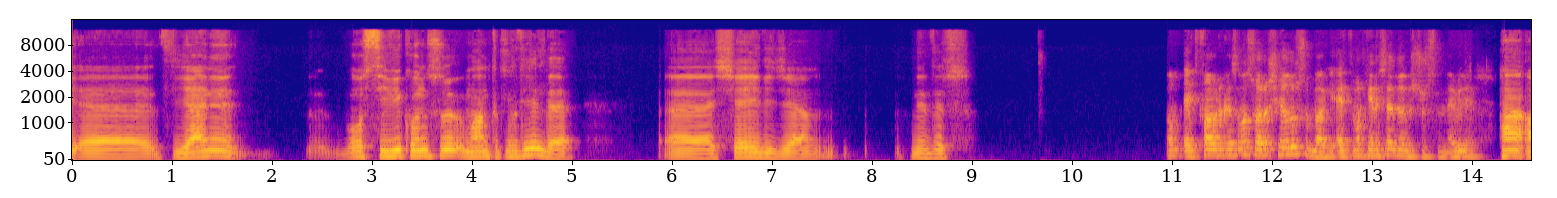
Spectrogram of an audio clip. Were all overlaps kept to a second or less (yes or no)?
yes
